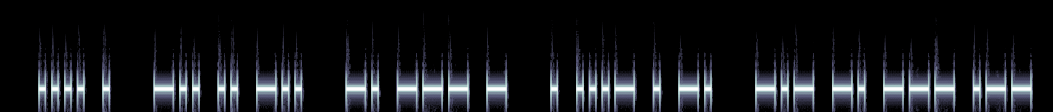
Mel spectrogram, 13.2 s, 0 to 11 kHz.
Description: Morse code, heard as a keyed tone, about 15 wpm, 700 Hz. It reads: HE DID NOT EVEN KNOW
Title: Sentences from Top 1000 Words - Review Part 1 - 15wpm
